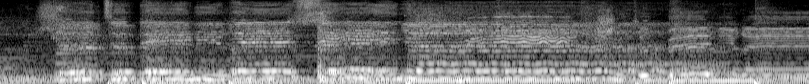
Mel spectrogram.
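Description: Live worship band and singers performing: several voices singing long, wavering notes over acoustic guitar, keyboard and a drum kit, with kick-drum hits scattered through.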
